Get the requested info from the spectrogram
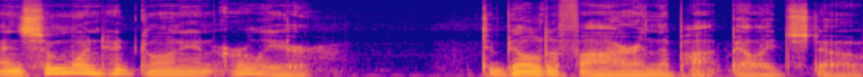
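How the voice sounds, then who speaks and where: Speaking at a moderate pace, a man uses a fairly low, somewhat breathy voice with very wide pitch swings. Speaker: storyteller. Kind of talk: personal storytelling. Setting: live online video call.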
